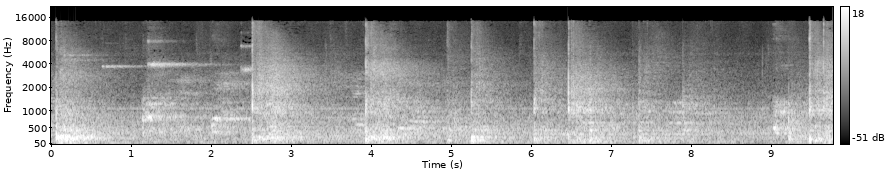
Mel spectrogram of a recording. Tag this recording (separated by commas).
Speech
